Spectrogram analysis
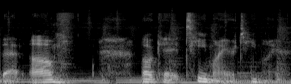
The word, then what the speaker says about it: Tiemeyer: My name is pronounced T- Meyer, by the way. Oh, I was going to say Tyer, so I am so glad you said that. Um okay, T- Meer.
